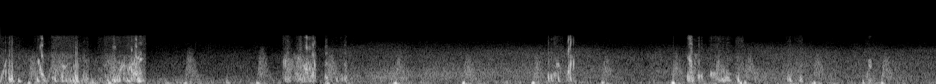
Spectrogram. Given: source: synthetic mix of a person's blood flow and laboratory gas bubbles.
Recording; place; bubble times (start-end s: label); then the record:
Doppler ultrasound of blood flow; subclavian vein
0.00-0.24 s: bubbles
0.34-0.91 s: bubbles
0.97-1.47 s: bubbles
2.81-3.19 s: bubbles
3.24-3.48 s: bubbles
5.46-5.78 s: bubbles
6.85-7.44 s: bubbles
7.85-8.04 s: bubbles
8.65-8.76 s: bubbles
From the record:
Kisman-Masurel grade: 233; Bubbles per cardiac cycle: several, 3 to 8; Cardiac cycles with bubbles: 50 to 99%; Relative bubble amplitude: loud (0.450 to 0.775); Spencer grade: 3 (all of the cardiac periods contain showers or single bubble signals, but not dominating or overriding the cardiac motion signals); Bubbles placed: anywhere in the cardiac cycle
